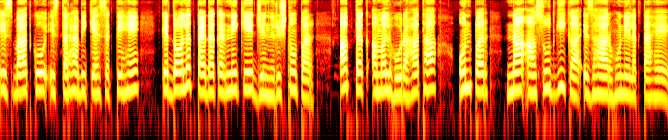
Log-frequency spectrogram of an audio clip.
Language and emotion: Urdu, neutral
